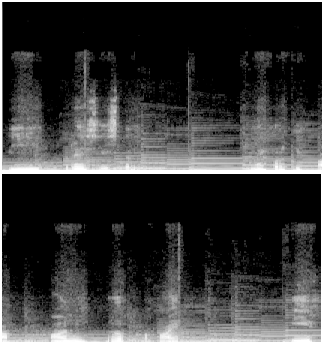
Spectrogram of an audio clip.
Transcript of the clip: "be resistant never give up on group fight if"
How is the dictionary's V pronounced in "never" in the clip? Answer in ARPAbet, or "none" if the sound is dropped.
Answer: F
